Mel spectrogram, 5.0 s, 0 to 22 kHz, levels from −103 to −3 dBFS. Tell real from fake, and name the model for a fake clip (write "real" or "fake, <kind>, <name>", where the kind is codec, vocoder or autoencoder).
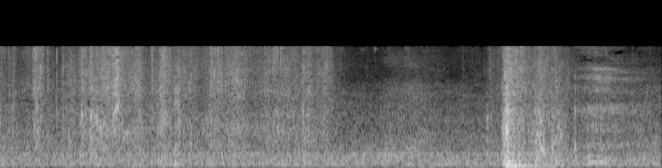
real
